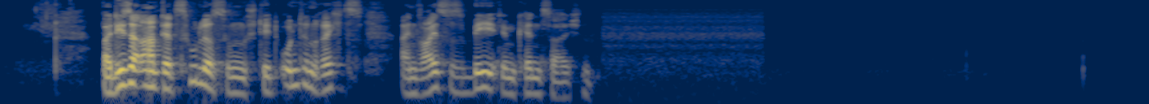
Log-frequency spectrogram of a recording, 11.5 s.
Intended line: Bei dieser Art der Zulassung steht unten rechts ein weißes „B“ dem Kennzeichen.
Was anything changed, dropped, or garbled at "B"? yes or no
no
